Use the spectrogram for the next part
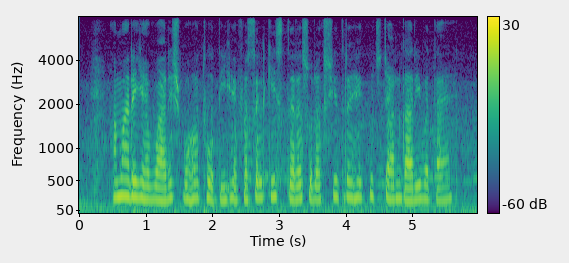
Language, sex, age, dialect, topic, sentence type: Hindi, female, 25-30, Marwari Dhudhari, agriculture, question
